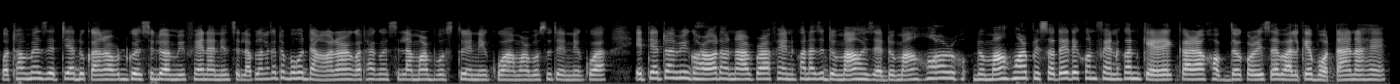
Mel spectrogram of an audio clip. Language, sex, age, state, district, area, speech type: Assamese, female, 30-45, Assam, Biswanath, rural, spontaneous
